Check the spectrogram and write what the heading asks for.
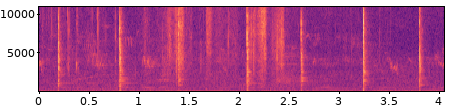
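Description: A squash ball bounced repeatedly off the strings of a squash racket, a sharp tap roughly every 0.6 seconds, about seven in all.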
